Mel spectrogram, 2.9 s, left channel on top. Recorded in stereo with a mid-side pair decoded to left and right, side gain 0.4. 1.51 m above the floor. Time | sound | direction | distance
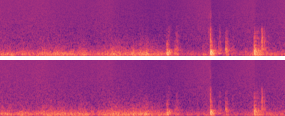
1.7 | footsteps | 40° left | ?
